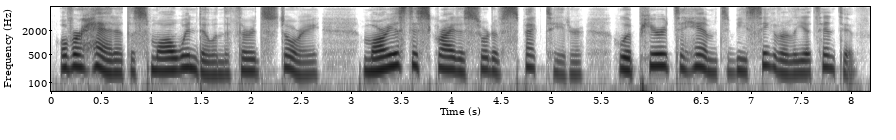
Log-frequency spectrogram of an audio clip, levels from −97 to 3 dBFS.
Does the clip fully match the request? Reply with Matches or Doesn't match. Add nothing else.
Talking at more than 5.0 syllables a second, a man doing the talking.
Doesn't match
